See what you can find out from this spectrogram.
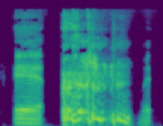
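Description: Someone coughs and clears their throat in three harsh, voiced bursts: a short one, a longer rasping one, then a faint final hack. Nobody speaks.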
